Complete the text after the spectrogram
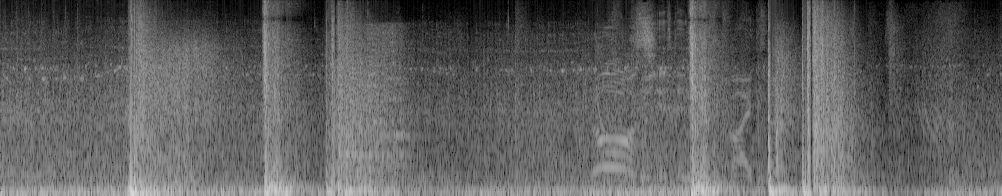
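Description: A gun fires sharply several times.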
